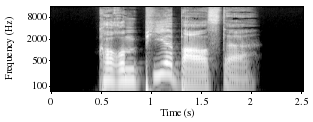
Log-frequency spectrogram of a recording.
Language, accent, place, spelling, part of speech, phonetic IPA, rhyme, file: German, Germany, Berlin, korrumpierbarster, adjective, [kɔʁʊmˈpiːɐ̯baːɐ̯stɐ], -iːɐ̯baːɐ̯stɐ, De-korrumpierbarster.ogg
- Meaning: inflection of korrumpierbar: 1. strong/mixed nominative masculine singular superlative degree 2. strong genitive/dative feminine singular superlative degree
